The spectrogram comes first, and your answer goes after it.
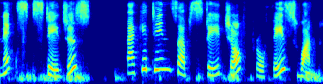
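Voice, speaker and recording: In a dry, close sound with no echo, a woman speaks very slowly with a bright, sharp tone and very wide pitch swings. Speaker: teacher. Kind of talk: lecture.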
